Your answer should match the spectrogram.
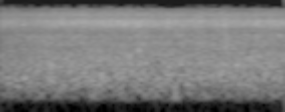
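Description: Truckee River in Nevada rushing along in a cross current, heard from a spot high above the water: a steady, dense wash of flowing water with no pauses, close and fairly loud throughout.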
